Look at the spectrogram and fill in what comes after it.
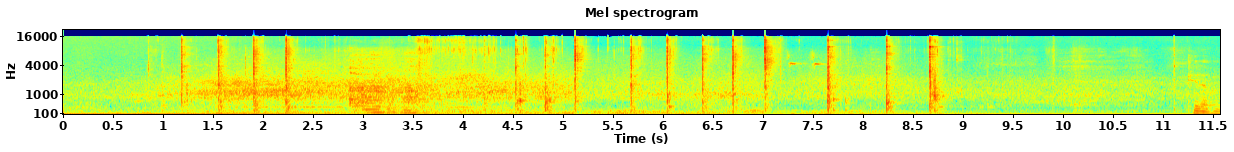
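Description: Kitchen knife cutting a large fish on a wooden cutting board, the blade knocking against the board in a run of about fifteen sharp, irregularly spaced knocks that stop about nine seconds in.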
